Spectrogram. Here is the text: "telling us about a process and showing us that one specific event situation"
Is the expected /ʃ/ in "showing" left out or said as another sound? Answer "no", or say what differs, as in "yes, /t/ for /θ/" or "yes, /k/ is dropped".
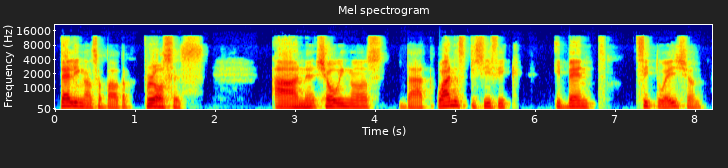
no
